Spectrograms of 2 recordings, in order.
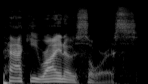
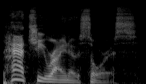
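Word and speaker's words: Pachyrhinosaurus: um how I say pachy sealosaurus now and pachy rhinosaurus why have changed it or is it because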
